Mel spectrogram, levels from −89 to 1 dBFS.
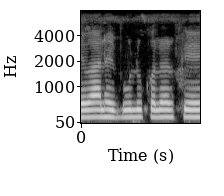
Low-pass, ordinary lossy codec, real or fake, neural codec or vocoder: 7.2 kHz; AAC, 48 kbps; real; none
